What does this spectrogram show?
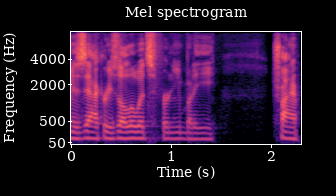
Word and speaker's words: Zachary Zolowicz: So my name is Zachary Zolowicz, for anybody trying to pronounce my name.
